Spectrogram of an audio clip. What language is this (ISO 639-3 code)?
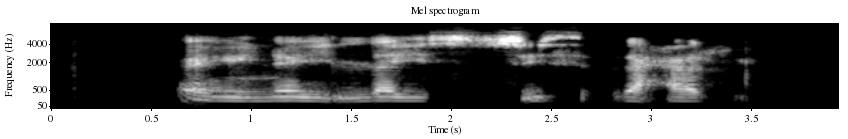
kab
